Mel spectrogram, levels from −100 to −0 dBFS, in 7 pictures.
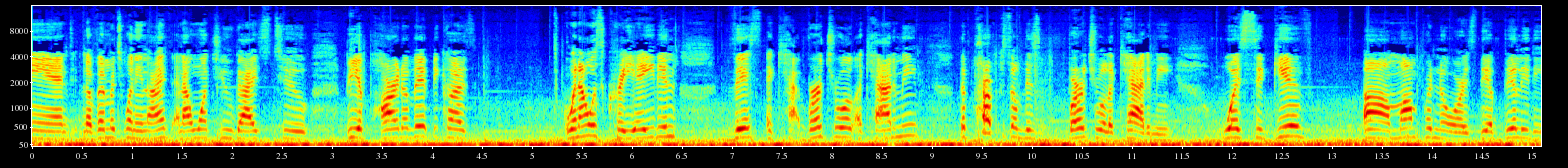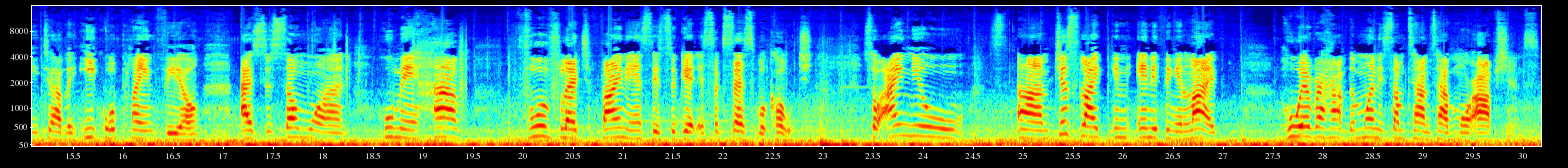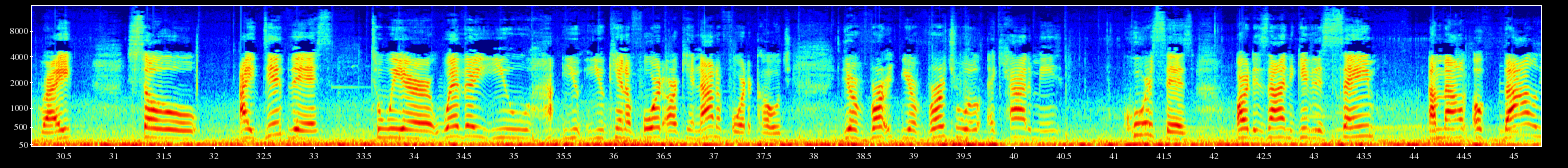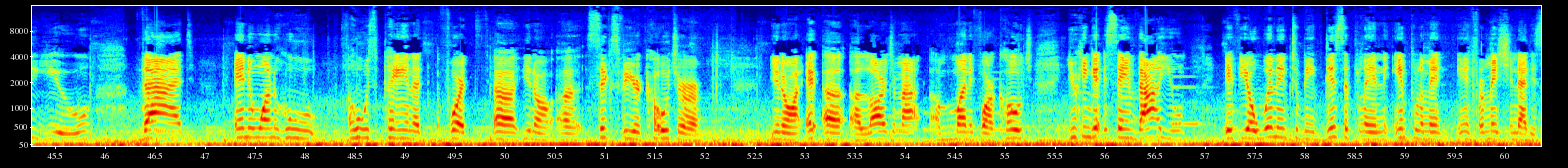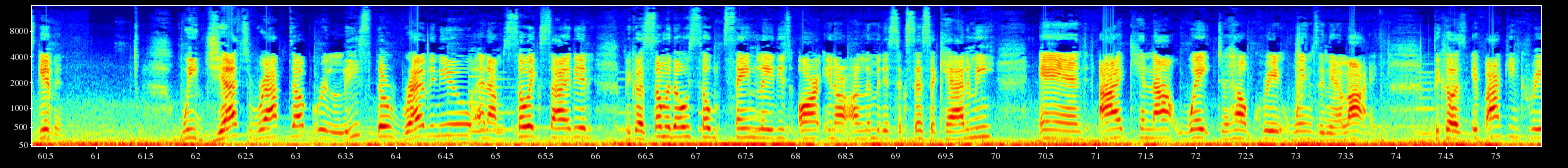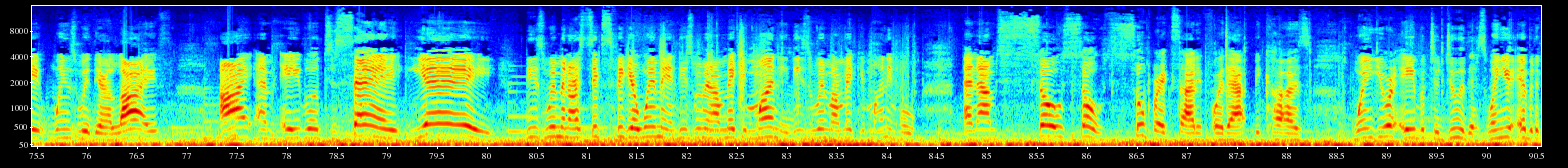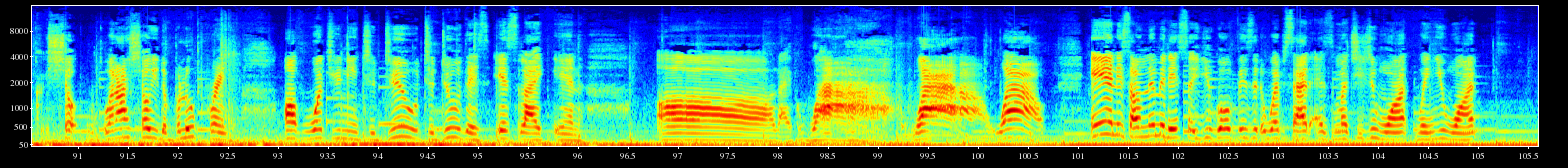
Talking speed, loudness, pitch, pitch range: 155 wpm, -15 LUFS, 230 Hz, 180-270 Hz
